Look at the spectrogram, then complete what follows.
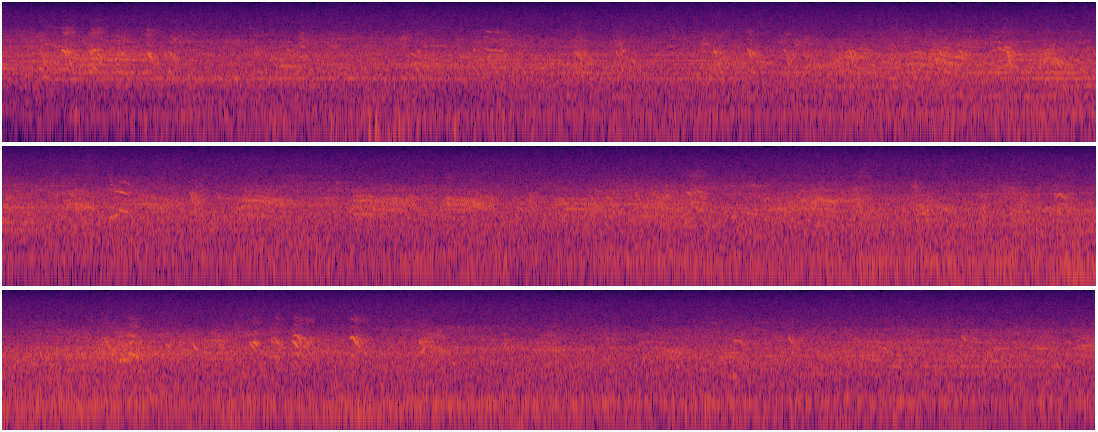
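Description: Many birds calling repeatedly over the low, steady drone of a John Deere tractor's diesel engine as it tows a loaded slurry tanker, the engine growing a little stronger midway.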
